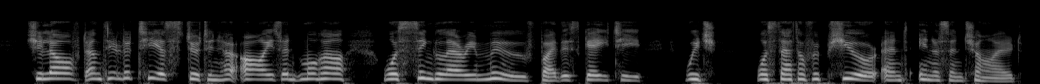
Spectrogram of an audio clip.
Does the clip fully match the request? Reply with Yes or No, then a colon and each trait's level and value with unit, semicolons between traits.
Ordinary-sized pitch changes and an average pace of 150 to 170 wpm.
Yes: average, 3.8 semitones; average, 155 wpm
